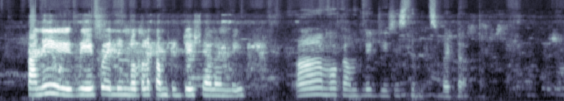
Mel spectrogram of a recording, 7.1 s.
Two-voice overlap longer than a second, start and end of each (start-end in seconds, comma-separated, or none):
none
